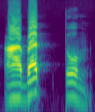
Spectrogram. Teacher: Ya, meskipun dal termasuk huruf qalqalah karena dia memiliki makhraj yang sama dengan ta, maka diidghamkan dalnya kepada huruf ta sehingga dibaca dengan huruf ta-nya langsung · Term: idgham mutajanisain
